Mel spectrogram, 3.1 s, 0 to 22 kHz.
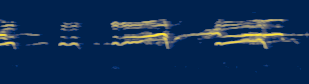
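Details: Bald eagle eaglets in a Dade County nest, 22 May 2023, squabbling over a fish meal; short thin peeps build into longer high wavering screams with falling ends, faint background noise.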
